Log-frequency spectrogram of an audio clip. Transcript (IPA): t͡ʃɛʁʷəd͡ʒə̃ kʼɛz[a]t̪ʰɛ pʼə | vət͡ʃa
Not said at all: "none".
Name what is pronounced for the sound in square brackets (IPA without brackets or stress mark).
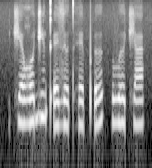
ə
